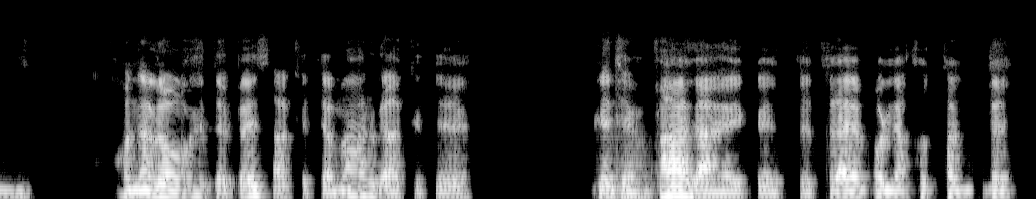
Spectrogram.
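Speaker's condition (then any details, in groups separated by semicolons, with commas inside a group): Cerebral palsy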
